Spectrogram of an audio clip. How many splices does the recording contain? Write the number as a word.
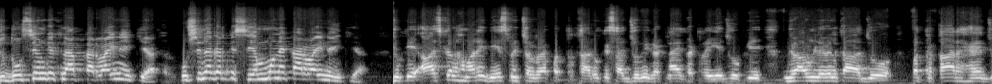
one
